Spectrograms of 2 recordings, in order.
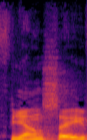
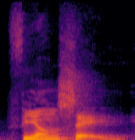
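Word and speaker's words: fiancé: if I'm not mistaken comes from French fiance the pronunciation is fiance for both men and women fiance repeat after me fiance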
